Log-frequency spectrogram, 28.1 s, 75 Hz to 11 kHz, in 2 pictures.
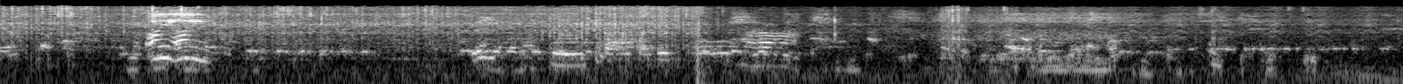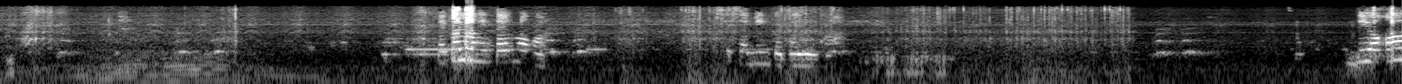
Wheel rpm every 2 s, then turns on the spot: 0, 0, 0, 0, 0, 10, 0, 0, 0, 0, 20, 20, 20, 0.
10-12 20-26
